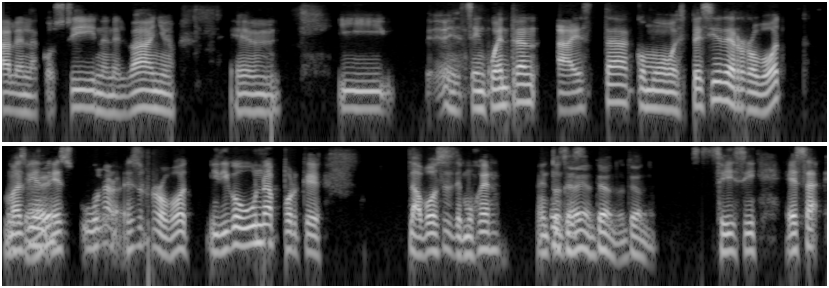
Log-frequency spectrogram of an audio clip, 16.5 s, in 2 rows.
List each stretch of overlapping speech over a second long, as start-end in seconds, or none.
none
